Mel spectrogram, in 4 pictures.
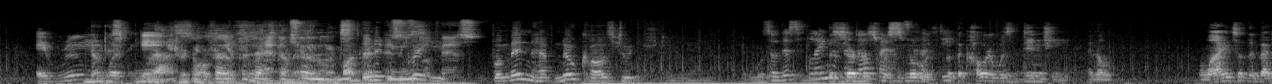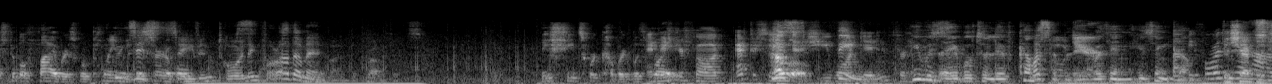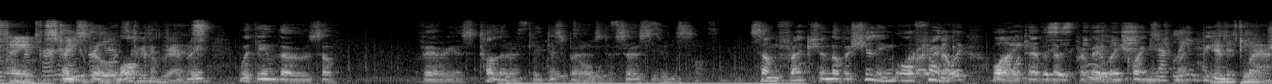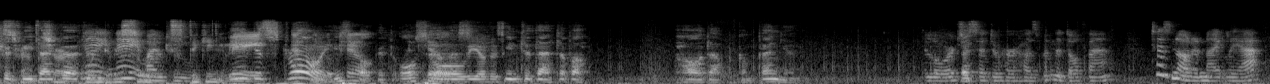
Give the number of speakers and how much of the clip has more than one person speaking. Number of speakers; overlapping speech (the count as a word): eight, about 57%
